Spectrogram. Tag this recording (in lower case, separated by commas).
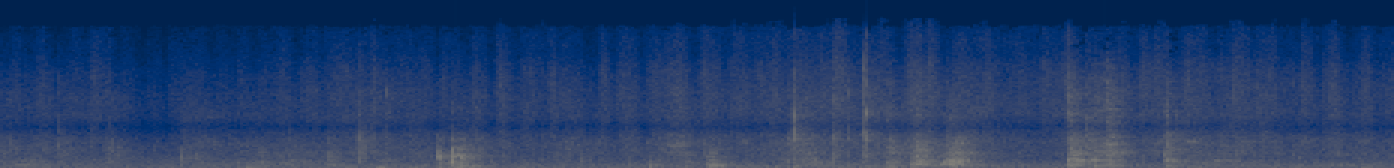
inside a small room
